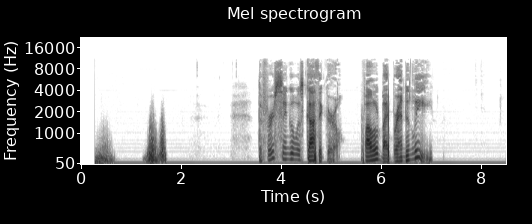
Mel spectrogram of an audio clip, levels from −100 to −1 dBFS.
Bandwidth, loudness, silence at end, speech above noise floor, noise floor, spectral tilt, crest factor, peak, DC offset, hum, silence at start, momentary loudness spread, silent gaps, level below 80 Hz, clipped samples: 11 kHz; -23 LUFS; 1.45 s; 31 dB; -53 dBFS; -5.5 dB/octave; 24 dB; 0 dBFS; under 0.1%; none; 0.25 s; 16 LU; none; -44 dBFS; under 0.1%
